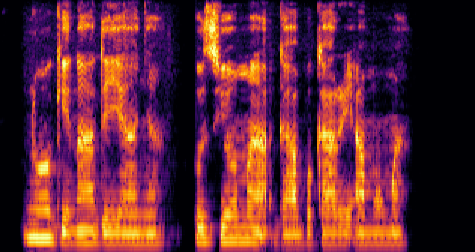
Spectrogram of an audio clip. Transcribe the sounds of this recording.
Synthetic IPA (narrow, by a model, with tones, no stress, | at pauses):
no˦ɡe˨na˦dɪ˦ja˦ɲa˦ | o˦zi˦o˦ma˦˨ɡa˨a˨bʊ˦ka˦ɾɪ˦ʔa˦mʊ˦ma˦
